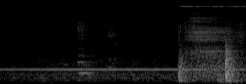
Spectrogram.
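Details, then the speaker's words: Rowenta VU5870F0 16-inch remote-controlled pedestal fan on its lowest speed: faint, steady mid-pitched motor whine under quiet airflow, annoying in a quiet room; the whine disappears at the next speed up. "I think is that is enough there is a whining noise and that is if your room is really quiet it's a little bit getting on your nerve"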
